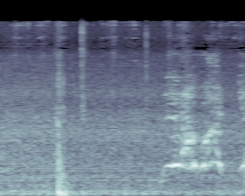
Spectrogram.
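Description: A single sharp thump about half a second in, then a raised, high-pitched voice starting near the end.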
